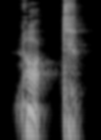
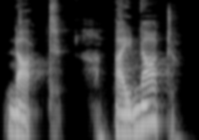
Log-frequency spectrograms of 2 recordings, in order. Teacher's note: we hear the ed sound knocked making the T sound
